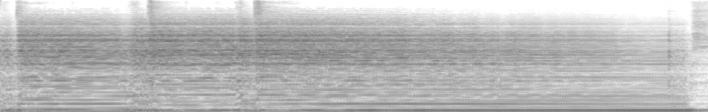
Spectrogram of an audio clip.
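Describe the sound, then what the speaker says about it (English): A sustained electric guitar chord through an Analog Man Sunface fuzz pedal rings out loud, thick and heavily fuzzed, with a couple of quick restrikes early before it holds and slowly fades. "this Analog Man Sunface Fuzz, beautiful thing"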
